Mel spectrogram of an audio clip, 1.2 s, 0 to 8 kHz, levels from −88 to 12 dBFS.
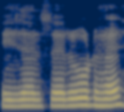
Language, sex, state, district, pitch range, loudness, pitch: Hindi, female, Uttar Pradesh, Deoria, 170-185 Hz, -20 LUFS, 175 Hz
